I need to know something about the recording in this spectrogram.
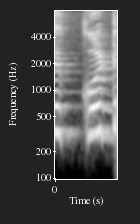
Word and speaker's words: could: अगला शब्द है हमारे पास कुड, COULD, एल रहेगा साइलेंट और इसका अर्थ होता है सका, सकी, सके या सकता था, सकती थी, सकते थे।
